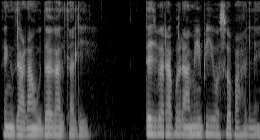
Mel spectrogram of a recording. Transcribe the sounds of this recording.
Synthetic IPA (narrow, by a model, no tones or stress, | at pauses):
t̪ɛ̃ŋkd͡zaɽãud̪əɡʱalt̪aliː | t̪et͡sbəɾabəɾam̤ibʱiːɔsɔpaɦəllẽ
